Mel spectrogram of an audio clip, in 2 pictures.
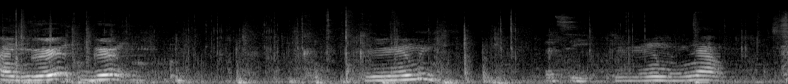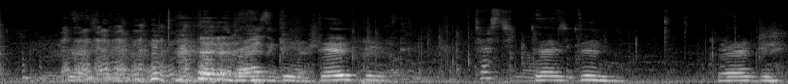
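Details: Adult man described as physically challenged with a speech impediment, a wheelchair user needing a personal care assistant: dysarthric speech.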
